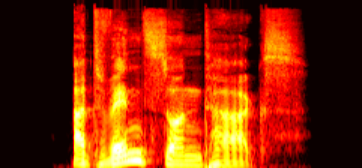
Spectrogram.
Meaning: genitive singular of Adventssonntag
- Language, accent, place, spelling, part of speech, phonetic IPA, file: German, Germany, Berlin, Adventssonntags, noun, [atˈvɛnt͡sˌzɔntaːks], De-Adventssonntags.ogg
